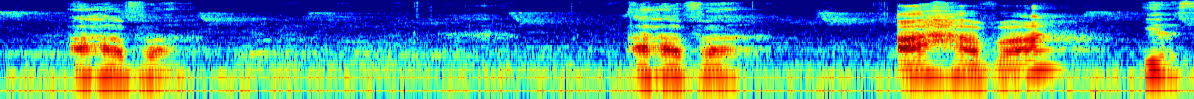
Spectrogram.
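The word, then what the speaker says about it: אהבה: What is love in Hebrew? It's ahava.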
